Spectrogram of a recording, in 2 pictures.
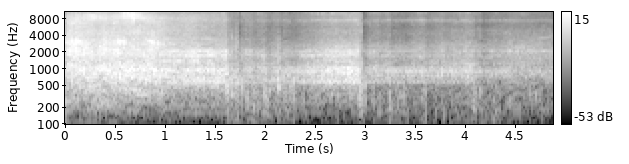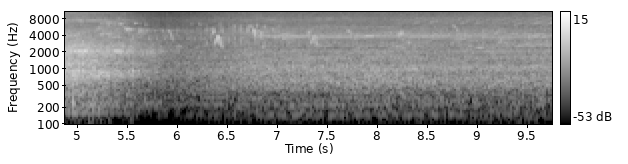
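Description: CrossCountry Voyager diesel train passing at speed close by: a loud rush of wheels and engines that drops sharply about three seconds in as the last coach goes by, then fades away over the next few seconds.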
